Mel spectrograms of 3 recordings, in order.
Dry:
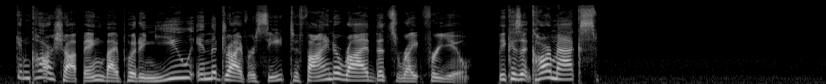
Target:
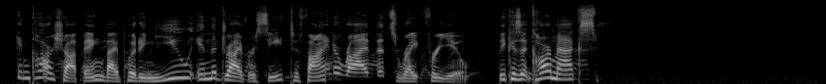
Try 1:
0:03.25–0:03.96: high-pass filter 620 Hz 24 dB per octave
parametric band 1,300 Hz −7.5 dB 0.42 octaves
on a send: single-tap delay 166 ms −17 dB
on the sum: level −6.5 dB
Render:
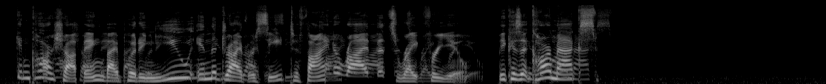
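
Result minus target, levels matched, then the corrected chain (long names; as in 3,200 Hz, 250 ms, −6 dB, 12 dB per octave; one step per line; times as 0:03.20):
echo-to-direct +8 dB
0:03.25–0:03.96: high-pass filter 620 Hz 24 dB per octave
parametric band 1,300 Hz −7.5 dB 0.42 octaves
on a send: single-tap delay 166 ms −25 dB
on the sum: level −6.5 dB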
